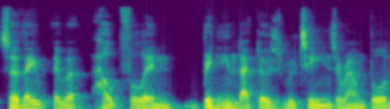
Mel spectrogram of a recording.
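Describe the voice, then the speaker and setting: A man talks at a moderate pace with fairly even intonation. His recording is very clean, the background silent. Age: 50s. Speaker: retail business founder and former chief executive. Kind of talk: interview. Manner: measured, with frequent fillers.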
